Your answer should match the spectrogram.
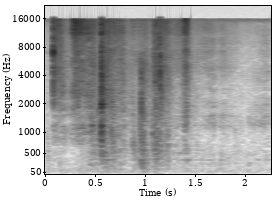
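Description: Paper instruction booklet being handled and its pages turned, a few crisp rustles that die away after about a second and a half.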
